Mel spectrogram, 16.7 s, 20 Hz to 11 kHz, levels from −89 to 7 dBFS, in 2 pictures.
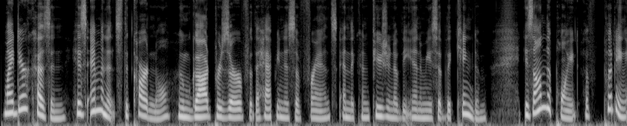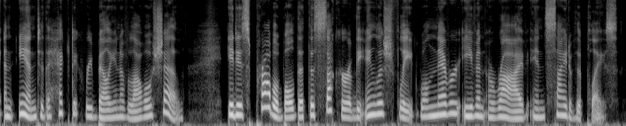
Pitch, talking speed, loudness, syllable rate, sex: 200 Hz, 210 wpm, -20 LUFS, 5.9 syllables/s, female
